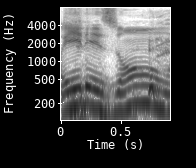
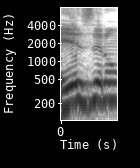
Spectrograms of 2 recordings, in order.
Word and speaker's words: Hezerom: Erezon, Ezomeron.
